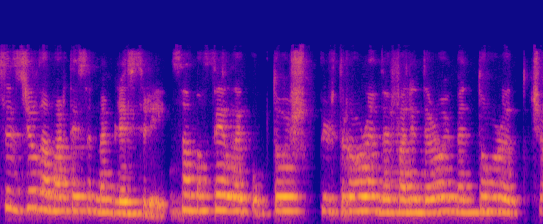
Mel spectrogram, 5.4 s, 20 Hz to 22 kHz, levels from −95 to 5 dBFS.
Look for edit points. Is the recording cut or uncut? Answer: cut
